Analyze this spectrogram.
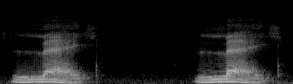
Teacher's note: The tip of the tongue is just stroking the back of my top teeth.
